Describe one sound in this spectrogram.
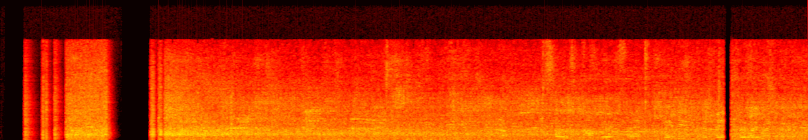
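A car drives past on the street.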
